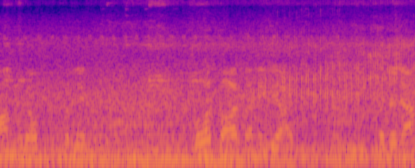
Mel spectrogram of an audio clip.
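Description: A man's voice calling out a greeting over a steady low rumble of motor traffic.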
